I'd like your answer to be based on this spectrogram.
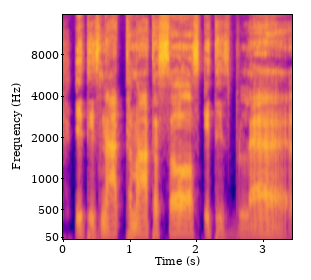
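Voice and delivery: put-on very slow vampire accent, "blood" stretched out. Retelling what a mum dressed as a vampire said to the speaker, in vampire accent. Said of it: "She did it in the accent".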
